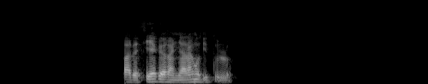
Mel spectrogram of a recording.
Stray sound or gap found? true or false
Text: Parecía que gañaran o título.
false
